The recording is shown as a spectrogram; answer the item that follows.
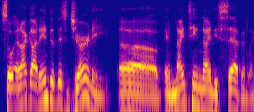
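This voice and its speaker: A man with an American accent makes very wide pitch swings in a very clean recording with a silent background. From San Francisco, California (Bernal Heights). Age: 40s. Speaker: mental skills trainer for athletes. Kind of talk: casual interview chat; guided meditation.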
